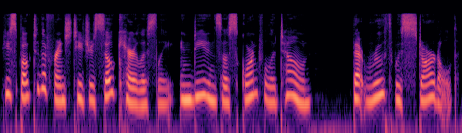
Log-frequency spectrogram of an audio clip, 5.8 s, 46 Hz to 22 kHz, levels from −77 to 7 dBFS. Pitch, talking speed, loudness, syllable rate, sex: 220 Hz, 165 wpm, -18 LUFS, 5.1 syllables/s, female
